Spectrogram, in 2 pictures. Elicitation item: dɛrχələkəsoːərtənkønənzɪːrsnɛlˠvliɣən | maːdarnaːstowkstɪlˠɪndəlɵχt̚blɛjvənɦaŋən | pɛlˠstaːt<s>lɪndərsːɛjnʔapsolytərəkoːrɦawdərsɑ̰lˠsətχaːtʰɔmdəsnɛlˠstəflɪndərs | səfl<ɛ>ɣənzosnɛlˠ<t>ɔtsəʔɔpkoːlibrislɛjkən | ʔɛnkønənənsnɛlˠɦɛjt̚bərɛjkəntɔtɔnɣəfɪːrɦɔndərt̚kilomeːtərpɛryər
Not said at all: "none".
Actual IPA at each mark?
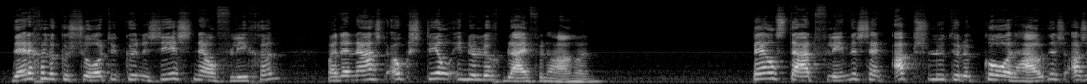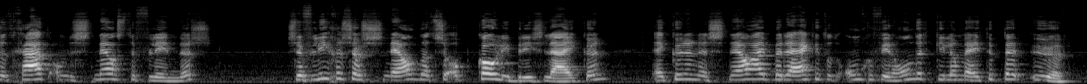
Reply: f, i, d

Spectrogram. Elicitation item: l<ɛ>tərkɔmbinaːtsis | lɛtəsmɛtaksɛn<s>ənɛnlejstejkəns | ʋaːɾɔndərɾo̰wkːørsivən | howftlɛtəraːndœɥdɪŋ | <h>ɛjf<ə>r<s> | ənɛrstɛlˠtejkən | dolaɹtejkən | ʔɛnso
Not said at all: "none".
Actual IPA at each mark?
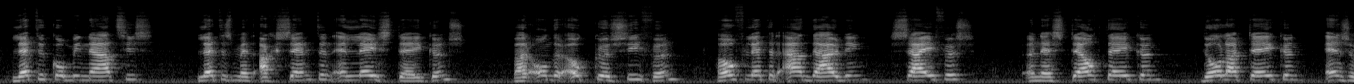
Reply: ɛ, t, s, ə, s

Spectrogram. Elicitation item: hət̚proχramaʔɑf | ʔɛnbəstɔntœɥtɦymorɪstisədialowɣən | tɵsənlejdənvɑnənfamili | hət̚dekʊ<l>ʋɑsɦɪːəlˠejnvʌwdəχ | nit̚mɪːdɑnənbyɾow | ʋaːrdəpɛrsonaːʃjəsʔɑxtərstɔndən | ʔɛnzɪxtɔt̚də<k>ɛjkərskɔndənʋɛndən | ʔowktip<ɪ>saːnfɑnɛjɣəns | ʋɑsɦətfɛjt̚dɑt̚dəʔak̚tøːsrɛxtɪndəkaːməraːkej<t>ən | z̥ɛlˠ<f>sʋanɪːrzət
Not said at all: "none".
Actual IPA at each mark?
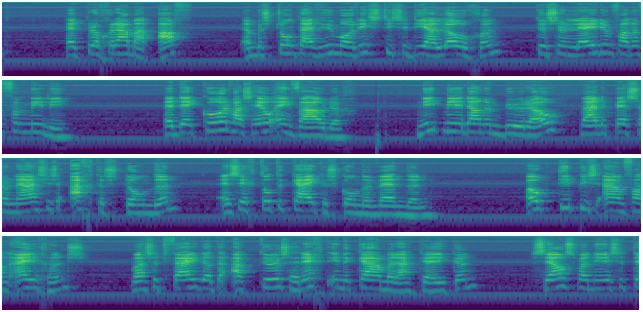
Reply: r, k, i, k, f

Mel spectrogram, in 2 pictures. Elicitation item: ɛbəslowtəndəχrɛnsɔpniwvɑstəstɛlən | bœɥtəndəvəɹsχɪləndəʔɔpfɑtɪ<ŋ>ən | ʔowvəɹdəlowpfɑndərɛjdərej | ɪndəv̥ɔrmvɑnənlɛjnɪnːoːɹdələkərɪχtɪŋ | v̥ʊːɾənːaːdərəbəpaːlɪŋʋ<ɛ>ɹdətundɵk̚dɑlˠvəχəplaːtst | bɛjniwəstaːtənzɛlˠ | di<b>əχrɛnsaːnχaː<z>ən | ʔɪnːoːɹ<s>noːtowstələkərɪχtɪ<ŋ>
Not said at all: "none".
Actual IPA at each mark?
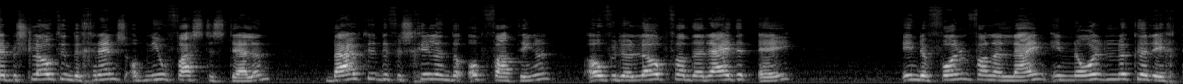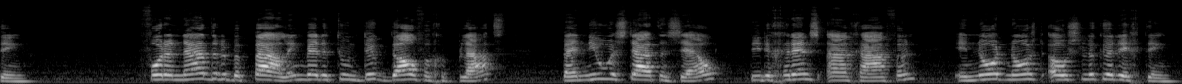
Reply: ŋ, ɛ, d, v, t, ŋ

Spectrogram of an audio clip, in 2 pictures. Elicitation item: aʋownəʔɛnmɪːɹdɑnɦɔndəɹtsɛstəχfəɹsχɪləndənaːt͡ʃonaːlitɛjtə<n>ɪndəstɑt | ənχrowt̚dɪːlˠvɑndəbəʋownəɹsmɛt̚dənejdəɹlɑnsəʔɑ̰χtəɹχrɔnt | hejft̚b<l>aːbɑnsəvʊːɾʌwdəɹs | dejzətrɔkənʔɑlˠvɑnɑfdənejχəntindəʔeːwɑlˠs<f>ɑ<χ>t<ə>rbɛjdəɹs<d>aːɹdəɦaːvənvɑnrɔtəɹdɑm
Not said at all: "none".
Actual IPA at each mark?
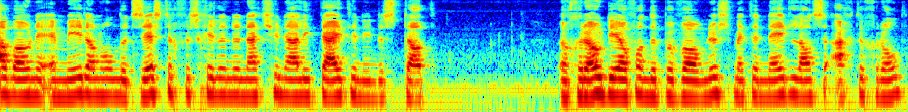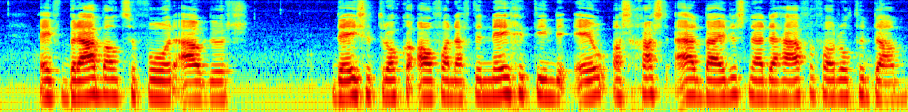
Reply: n, r, χ, s, ɑ, n

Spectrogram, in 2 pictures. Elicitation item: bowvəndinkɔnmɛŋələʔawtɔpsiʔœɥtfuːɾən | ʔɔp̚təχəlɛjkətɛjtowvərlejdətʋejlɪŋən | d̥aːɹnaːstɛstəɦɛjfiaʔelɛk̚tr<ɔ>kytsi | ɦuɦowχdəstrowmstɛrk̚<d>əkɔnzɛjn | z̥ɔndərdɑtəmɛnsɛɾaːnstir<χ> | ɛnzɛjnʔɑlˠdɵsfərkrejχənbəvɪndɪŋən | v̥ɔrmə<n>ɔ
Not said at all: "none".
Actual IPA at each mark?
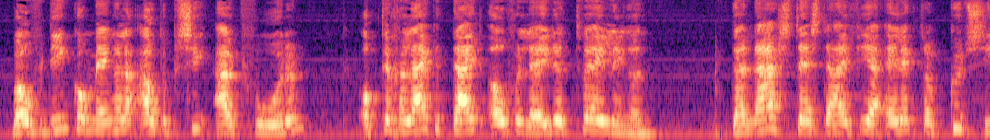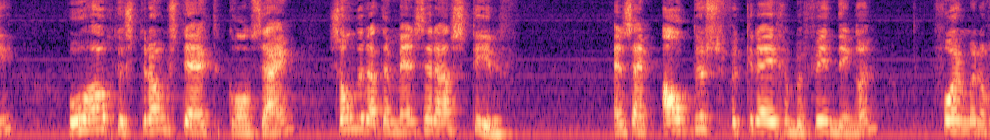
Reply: o, t, f, n

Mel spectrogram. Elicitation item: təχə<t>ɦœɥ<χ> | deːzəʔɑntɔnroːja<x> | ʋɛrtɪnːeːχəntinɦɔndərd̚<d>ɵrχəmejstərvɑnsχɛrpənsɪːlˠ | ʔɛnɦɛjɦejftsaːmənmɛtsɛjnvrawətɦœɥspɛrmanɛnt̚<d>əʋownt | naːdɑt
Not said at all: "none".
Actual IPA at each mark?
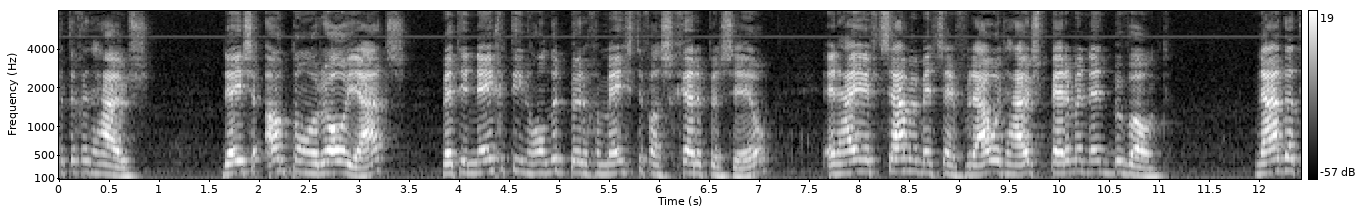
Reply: t, s, s, b, b

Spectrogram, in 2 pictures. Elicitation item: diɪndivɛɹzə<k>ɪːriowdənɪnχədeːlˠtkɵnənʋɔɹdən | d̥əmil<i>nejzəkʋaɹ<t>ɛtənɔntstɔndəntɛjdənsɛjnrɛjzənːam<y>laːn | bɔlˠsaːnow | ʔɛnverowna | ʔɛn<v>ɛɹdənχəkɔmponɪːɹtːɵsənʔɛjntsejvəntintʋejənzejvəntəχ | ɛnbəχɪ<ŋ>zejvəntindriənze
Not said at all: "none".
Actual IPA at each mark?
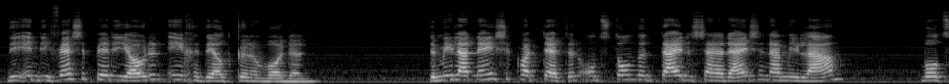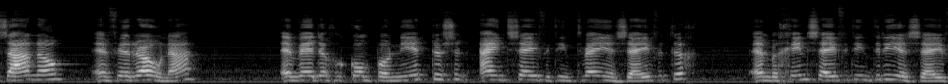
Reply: p, a, t, i, ʋ, n

